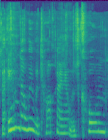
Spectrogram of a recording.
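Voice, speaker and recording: A woman's voice: fairly high pitch, expressive, fast talker, dark tone, slight background noise. A woman ASMR vlogger rambling through a casual story time, talking candidly and emphatically with slangy asides and advice.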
